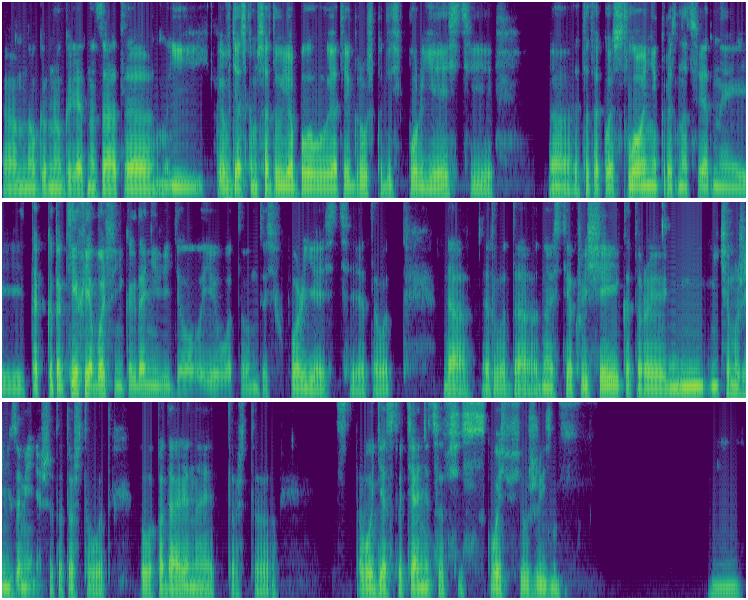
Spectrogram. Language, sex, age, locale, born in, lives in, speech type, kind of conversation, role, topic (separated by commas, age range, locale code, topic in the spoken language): Russian, male, 30-34, ru-RU, Russia, United States, conversation, unstructured, none, Какие мелочи из прошлого делают тебя счастливым?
